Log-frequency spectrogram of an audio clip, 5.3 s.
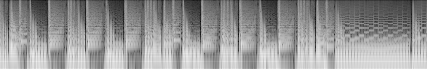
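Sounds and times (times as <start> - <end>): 
synthesizer melody on CSG8580R5 sound chip: 0.2 - 5.3.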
